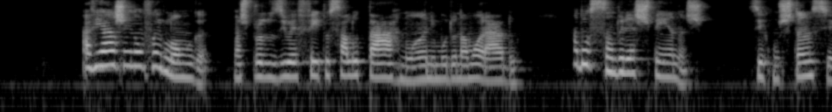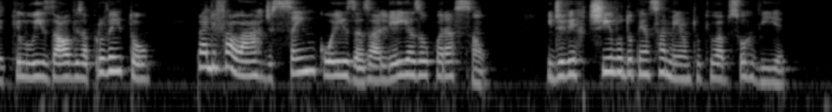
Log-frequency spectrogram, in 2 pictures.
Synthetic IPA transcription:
ɐviaʒẽj̃nɐ̃w̃fojlõŋɡɐ̰ | mɐʃpɾod̪uziwefejt̪ʊsalut̪aɾnʊɐ̃nimʊd̪ʊnamoɾad̪ʊ | ad̪osɐ̃nd̪ʊliɐʃpẽnɐs | siɾkũʃt̪ɐ̃siɐkɪluizawvizapɾovejt̪ow | pɾɐʎifalaɾd͡ʒɪsẽj̃kojzɐzaʎejɐzawkoɾasɐ̰̃w̃ | ɪd͡ʒiveɾt͡ʃilʊd̪ʊpẽsamẽnt̪ʊkɪuabsoɾviɐ

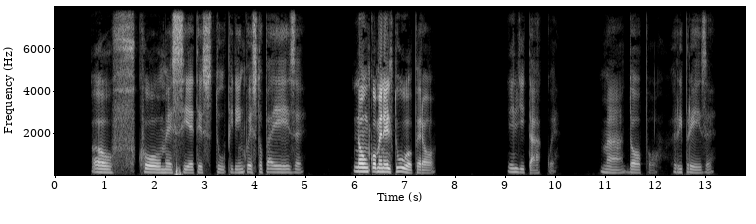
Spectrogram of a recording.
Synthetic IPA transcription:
ofkʰomesjɛːt̪est̪uːpid̪iːŋkwest̪opaeːze | noŋkomenelt̪uːopeɾɔ | eʎːit̪akːwḛ | mad̪ɔːpʰo | ripɾeːze

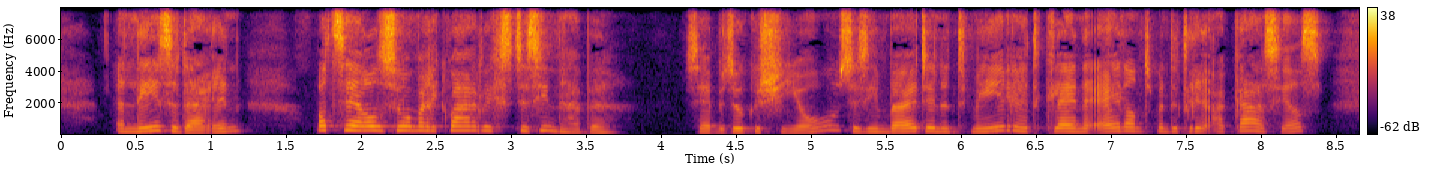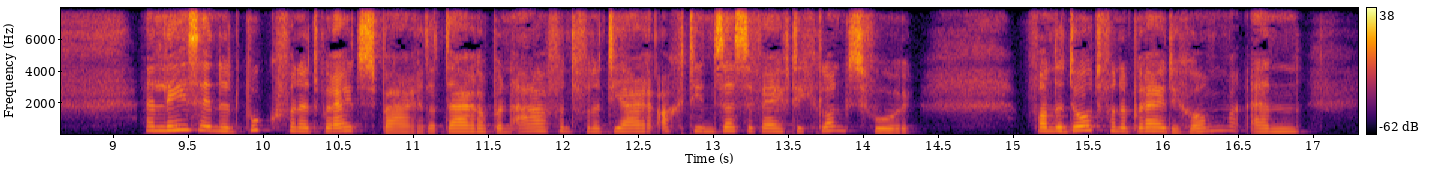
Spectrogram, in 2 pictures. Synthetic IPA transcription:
ɛnleːzədaːrɪn | ʋɑtsɛjɑlˠzoːmɛrkʋaːrdəxstəzinɦɛbən | z̥ɛjbəzukəʃijoːzɛzinbœɥtənɪnɦətmɪːrɦətklɛjnə̰ʔɛjlɑntmɛt̚dədriʔa̰kaːsias | ɛnleːzənɪnɦədbukfɑnɦədbrœɥtspaːrdɑd̥aːrɔpənʔaːvɔntfɑnɦətjaːrɑ̰xtinzɛsənvɛjftəxlɑŋsfuːr | v̥ɑndədoːtfɑnəbrœɥdəɣɔmɛn

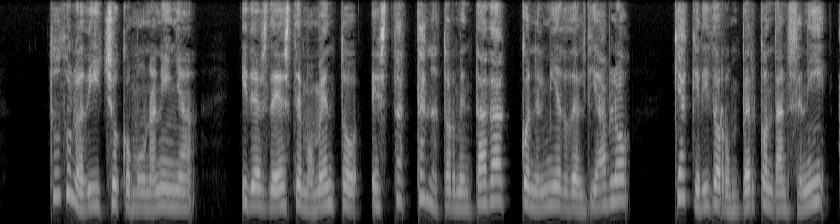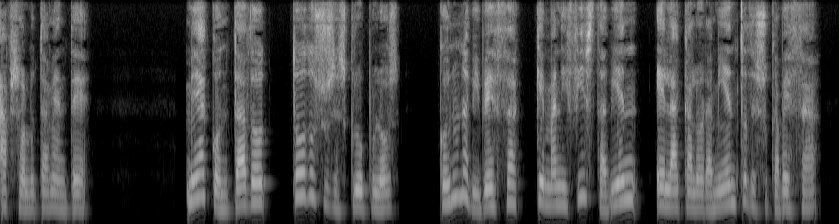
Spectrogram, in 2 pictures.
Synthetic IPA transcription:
t̪o̞ðo̞loaðit͡ʃo̞ko̞mo̞unanĩɲa | iðe̞zðe̞est̪e̞mo̞mẽ̞nt̪o̞e̞st̪at̪anat̪o̞ɾmẽ̞nt̪aðako̞ne̞lmje̞ðo̞ðe̞ld̪jaβlo̞ | keake̞ɾiðo̞ro̞mpe̞ɾko̞nd̪anse̞niaβso̞lut̪amẽ̞nt̪e̞ | me̞ako̞nt̪aðo̞t̪o̞ðo̞sːuse̞skɾupulo̞s | ko̞nunaβiβe̞θake̞manifje̞st̪aβje̞n | e̞lakalo̞ɾamjẽ̞nt̪o̞ðe̞sukaβe̞θa

